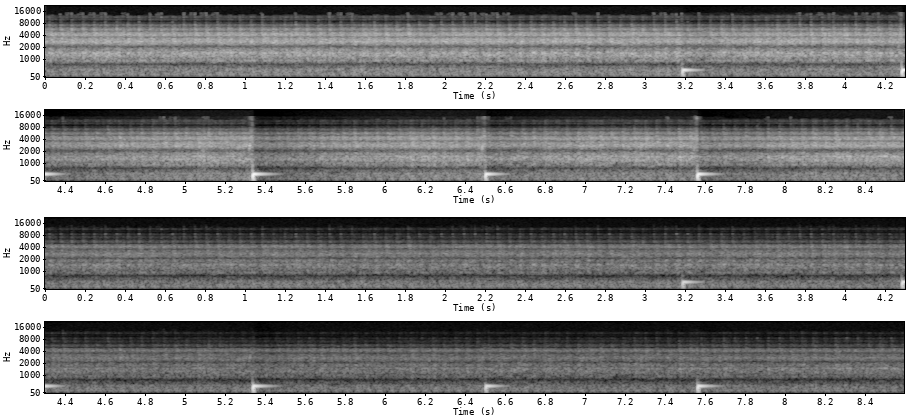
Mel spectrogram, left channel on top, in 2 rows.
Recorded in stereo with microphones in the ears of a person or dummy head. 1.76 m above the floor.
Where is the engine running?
50° left (ahead or behind).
